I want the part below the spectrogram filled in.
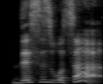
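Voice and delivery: ordinary talk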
